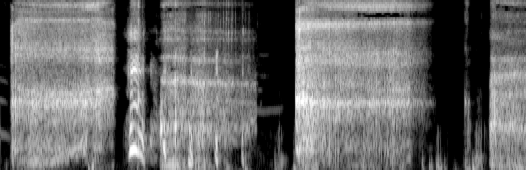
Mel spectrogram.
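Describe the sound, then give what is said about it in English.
A voice imitates the labored breathing of a person on a respirator: several long, raspy, hissing breaths in and out, separated by brief pauses, fairly loud, with no talking. “But what they do on top of that while they're going through this is there's the sound of very labored breathing of a person on like a respirator.”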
